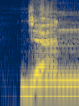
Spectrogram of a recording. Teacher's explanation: ditahan dan ditekan ya pada huruf na yang berharakat tasdid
